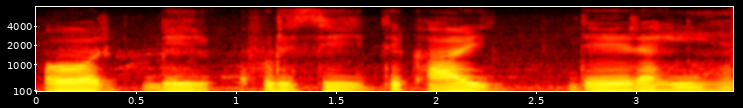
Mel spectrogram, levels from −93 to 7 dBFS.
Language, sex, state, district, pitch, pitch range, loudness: Hindi, male, Madhya Pradesh, Katni, 115 Hz, 110-115 Hz, -18 LUFS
